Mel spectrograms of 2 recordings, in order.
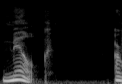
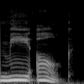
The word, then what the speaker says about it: milk: Think of the word milk. A robotic pronunciation is milk-a. A native pronunciation is mi-ulk. The L is heavy and dark.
